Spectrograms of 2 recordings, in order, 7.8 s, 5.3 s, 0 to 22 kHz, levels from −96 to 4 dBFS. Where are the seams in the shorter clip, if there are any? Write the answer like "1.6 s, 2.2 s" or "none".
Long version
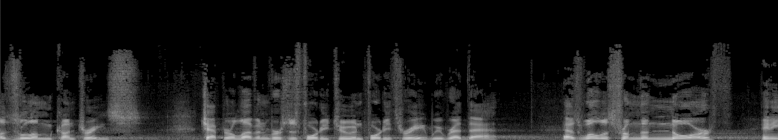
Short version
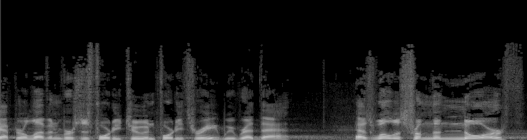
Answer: none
